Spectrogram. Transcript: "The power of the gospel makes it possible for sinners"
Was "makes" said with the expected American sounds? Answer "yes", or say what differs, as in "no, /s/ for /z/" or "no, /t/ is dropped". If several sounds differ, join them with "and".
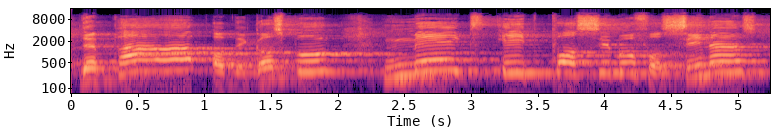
yes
